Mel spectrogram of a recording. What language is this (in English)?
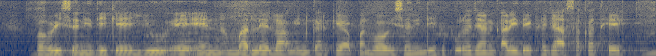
Chhattisgarhi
